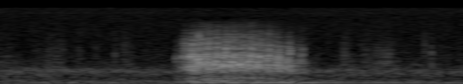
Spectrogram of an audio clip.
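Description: A horse gives one short neigh, lasting about half a second, starting about a second in, over a quiet background.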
